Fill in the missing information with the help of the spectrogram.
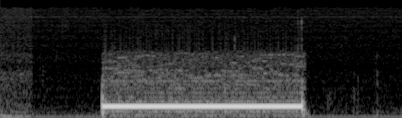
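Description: A single telephone ringback tone as a phone call is placed: one steady, loud, mid-pitched beep lasting about a second, with brief quiet before and after and no talking.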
